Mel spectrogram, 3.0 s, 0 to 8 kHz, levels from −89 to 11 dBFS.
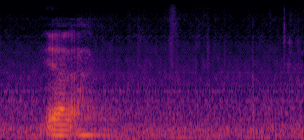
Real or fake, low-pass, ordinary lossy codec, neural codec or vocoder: fake; 7.2 kHz; none; codec, 24 kHz, 3.1 kbps, DualCodec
